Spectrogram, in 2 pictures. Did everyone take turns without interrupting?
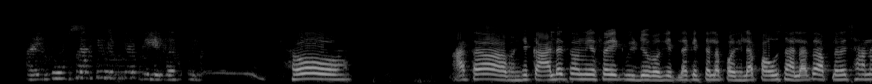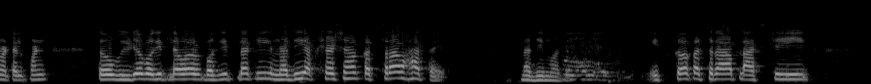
Yes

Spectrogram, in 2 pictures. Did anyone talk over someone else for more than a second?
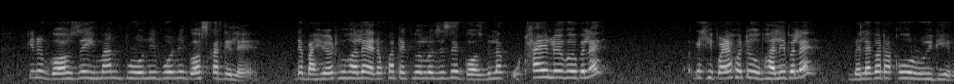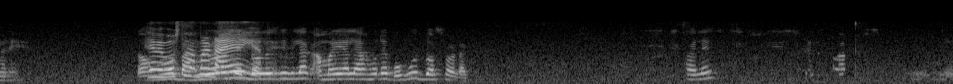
Yes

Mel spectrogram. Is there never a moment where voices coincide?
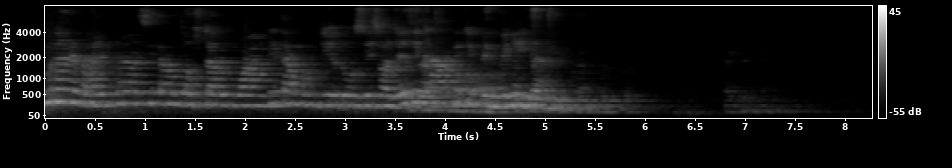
No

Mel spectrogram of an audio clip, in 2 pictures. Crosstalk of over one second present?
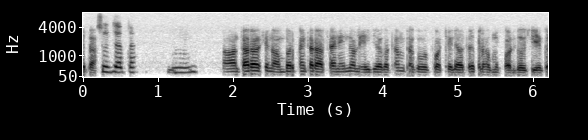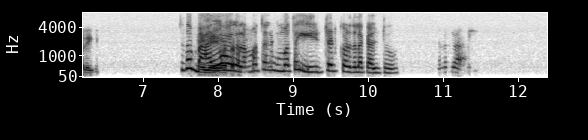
No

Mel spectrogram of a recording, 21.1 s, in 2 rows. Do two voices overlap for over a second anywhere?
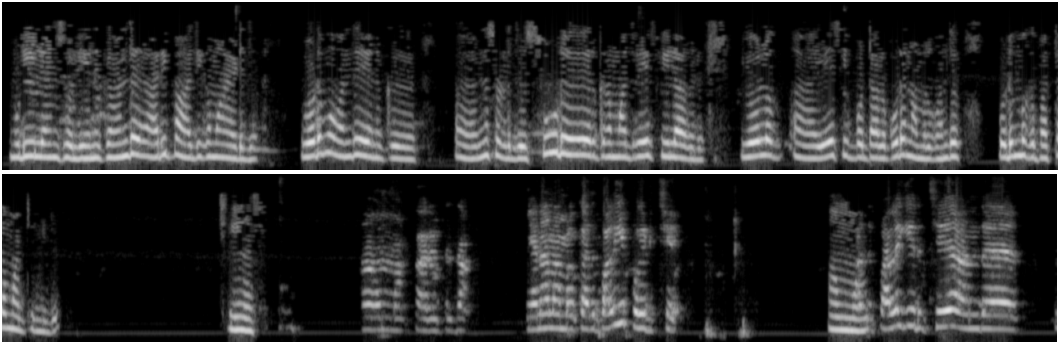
No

